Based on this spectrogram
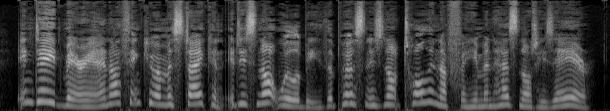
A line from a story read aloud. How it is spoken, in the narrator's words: Elinor cried out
